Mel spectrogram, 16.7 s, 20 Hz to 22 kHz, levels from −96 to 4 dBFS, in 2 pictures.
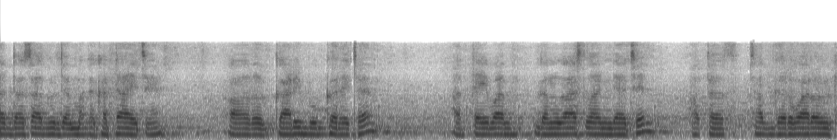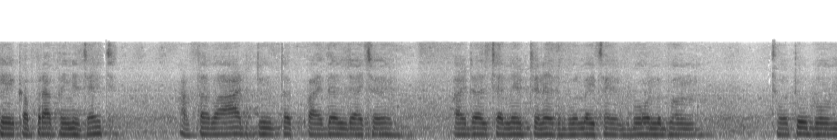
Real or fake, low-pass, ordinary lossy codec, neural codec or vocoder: fake; 7.2 kHz; AAC, 32 kbps; codec, 16 kHz, 1.1 kbps, Voila-Tokenizer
